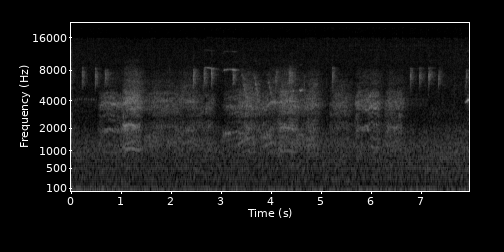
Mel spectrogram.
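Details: Shy, retiring Eurasian Jay in Portugal, heard in woods giving alarm cries: a run of rough, hoarse screeches repeated irregularly through the clip, with short high-pitched chirps from other birds between them.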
